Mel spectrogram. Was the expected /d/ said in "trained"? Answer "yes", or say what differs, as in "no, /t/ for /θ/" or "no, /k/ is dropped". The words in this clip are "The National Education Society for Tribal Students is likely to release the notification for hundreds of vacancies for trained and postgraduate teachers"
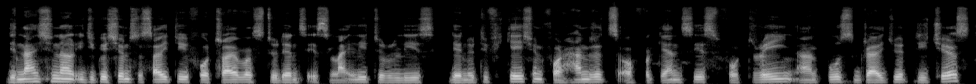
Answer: no, /d/ is dropped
